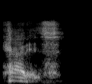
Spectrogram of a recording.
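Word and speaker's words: Cádiz: Like I'm going to go with Cadiz, Cadiz. And as you know, it's not pronounced Cadiz. – Yeah. – That's not pronounced Cadiz. It's Cadiz. The way you pronounce it.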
